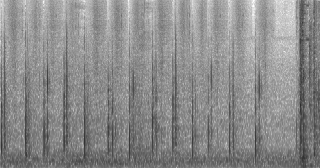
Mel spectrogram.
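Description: Footsteps on a hard floor in a run-down flophouse hallway in the video game L.A. Noire, about a dozen evenly paced steps, close and distinct, followed by a door opening at the end.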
